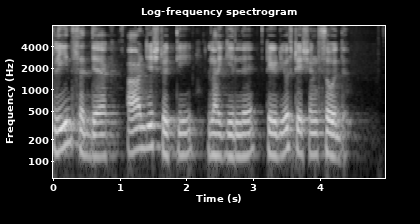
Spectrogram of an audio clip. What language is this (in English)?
Konkani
